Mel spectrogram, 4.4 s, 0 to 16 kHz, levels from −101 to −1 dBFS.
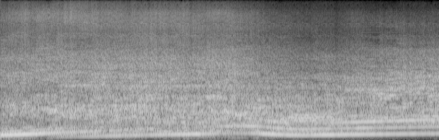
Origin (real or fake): fake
